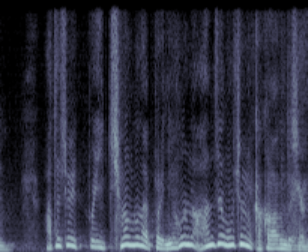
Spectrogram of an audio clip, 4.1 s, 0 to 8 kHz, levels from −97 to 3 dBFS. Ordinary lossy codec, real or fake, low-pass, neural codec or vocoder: none; fake; none; codec, 16 kHz, 2 kbps, FreqCodec, smaller model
